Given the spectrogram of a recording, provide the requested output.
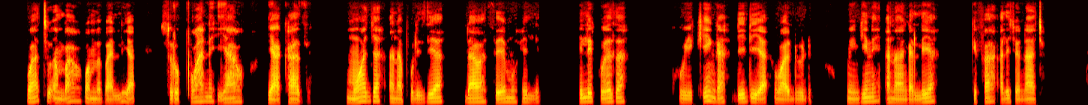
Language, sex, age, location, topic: Swahili, male, 18-24, Nakuru, health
